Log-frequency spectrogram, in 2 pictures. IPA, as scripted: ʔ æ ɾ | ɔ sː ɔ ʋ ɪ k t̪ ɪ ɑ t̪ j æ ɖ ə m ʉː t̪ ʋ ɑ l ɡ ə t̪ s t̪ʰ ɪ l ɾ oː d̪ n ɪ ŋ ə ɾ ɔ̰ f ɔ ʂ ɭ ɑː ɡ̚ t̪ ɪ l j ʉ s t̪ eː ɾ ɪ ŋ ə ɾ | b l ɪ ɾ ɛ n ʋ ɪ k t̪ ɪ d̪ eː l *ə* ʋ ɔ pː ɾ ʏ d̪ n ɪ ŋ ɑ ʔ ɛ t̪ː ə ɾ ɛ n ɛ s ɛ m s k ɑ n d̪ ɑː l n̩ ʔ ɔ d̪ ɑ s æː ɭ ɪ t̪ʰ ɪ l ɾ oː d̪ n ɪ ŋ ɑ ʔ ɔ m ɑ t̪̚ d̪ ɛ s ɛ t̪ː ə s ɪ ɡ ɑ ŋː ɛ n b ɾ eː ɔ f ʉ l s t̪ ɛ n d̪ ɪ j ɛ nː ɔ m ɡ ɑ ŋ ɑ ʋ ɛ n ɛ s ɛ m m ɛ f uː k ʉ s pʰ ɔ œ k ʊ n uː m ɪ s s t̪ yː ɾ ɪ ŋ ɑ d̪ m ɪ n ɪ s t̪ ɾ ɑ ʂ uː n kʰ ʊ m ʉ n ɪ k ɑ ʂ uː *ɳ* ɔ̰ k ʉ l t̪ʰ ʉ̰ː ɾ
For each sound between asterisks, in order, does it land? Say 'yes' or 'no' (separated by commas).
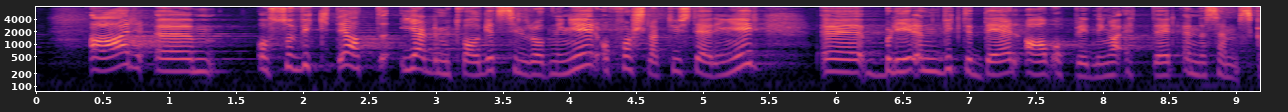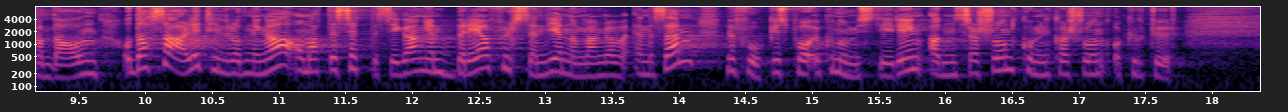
no, no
